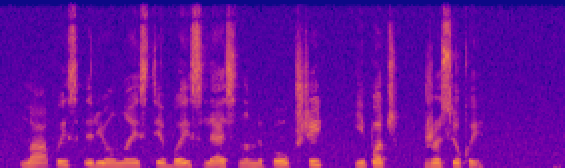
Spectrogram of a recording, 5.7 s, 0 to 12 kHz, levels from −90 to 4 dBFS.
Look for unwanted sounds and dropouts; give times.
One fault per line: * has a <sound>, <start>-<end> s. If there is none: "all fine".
all fine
